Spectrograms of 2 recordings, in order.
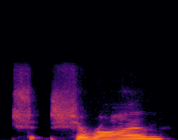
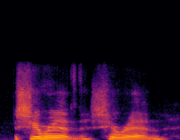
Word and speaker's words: Shirin: Shiran Nashat, is that right? Okay. Shirin, yeah.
